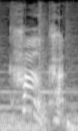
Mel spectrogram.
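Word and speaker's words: 看看: khan for means look can be reduplicated as kanka so the structure of reduplicated verb is simply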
